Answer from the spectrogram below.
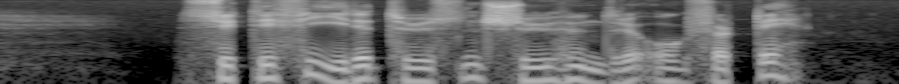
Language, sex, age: Norwegian, male, 57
